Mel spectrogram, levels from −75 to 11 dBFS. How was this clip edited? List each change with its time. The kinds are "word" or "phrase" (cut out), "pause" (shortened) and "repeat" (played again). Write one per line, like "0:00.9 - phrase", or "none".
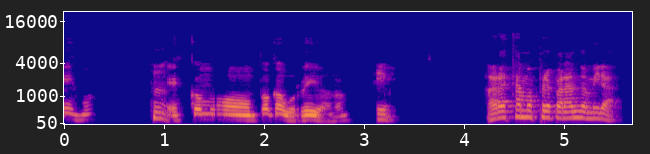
none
